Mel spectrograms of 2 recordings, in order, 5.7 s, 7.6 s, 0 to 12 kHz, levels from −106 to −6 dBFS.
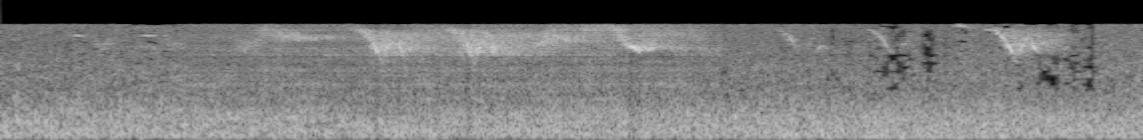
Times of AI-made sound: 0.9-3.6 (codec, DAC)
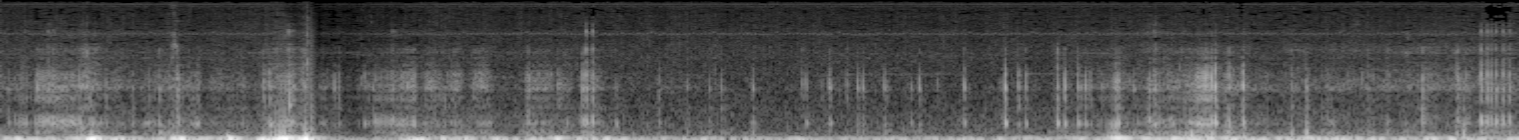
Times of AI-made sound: none

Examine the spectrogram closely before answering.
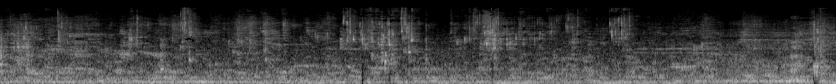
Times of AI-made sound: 7.2-7.9 (codec, SNAC)

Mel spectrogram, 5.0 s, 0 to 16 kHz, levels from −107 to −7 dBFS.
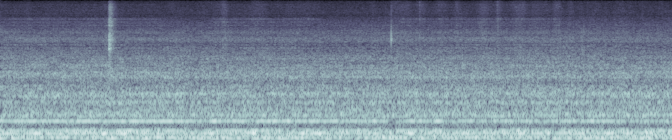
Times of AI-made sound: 0.0-1.2 (autoencoder, DAC-VAE); 1.6-2.4; 3.0-4.2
